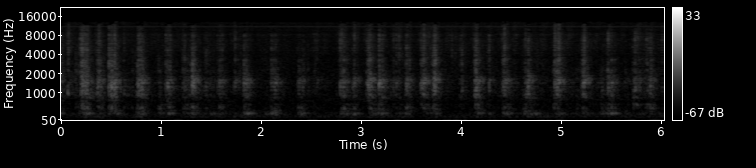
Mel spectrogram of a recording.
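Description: A wooden stylus scratches the coating of a flat scratch art paper sheet in quick, repeated strokes, about three to four per second. Each stroke makes a soft, dry rasping scrape centred around 1.2 kHz, with faint bright grit and very little low end.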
